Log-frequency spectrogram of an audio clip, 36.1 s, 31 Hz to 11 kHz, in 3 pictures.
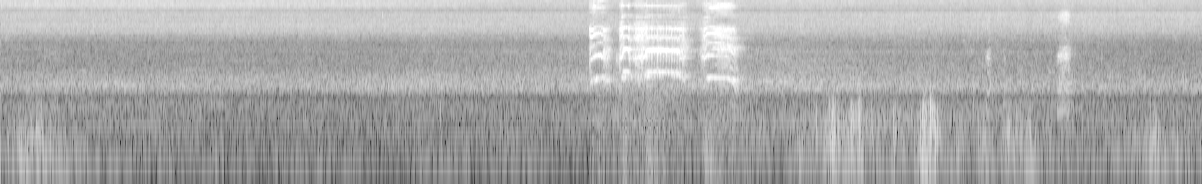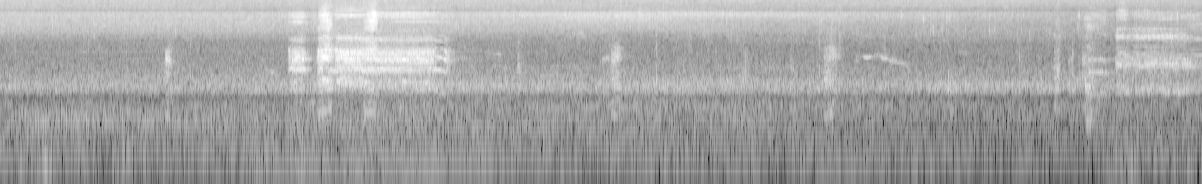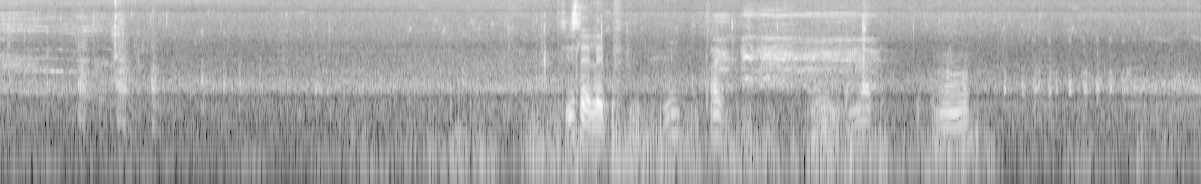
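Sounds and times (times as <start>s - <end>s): rooster crowing: 5.9s - 7.6s, 14.9s - 16.8s, 22.8s - 25.2s, 31.2s - 33.0s
chicken clucking: 34.0s - 36.0s.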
